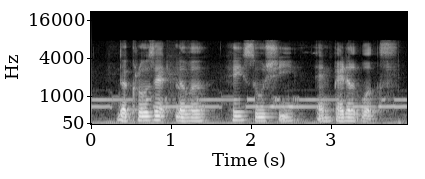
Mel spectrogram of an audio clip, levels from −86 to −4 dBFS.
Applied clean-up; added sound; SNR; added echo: none; Alarm; 10 dB; none.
